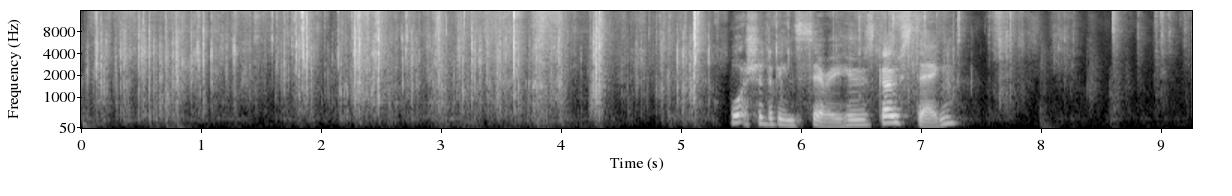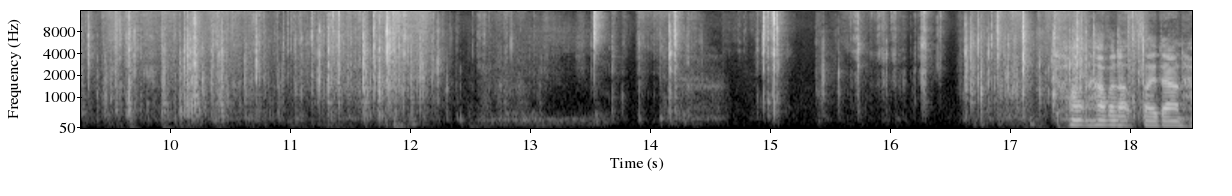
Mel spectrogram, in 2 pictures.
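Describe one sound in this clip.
A padded paper envelope rustles as hands fold and press it.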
